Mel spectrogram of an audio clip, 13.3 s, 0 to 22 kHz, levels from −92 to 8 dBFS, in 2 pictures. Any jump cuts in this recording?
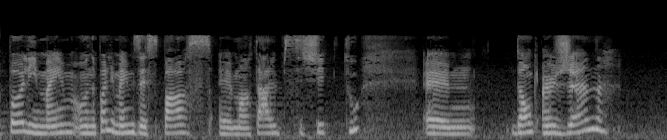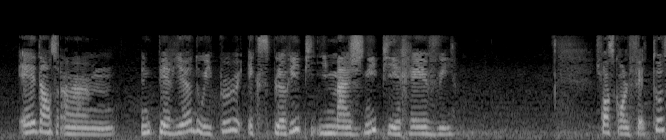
yes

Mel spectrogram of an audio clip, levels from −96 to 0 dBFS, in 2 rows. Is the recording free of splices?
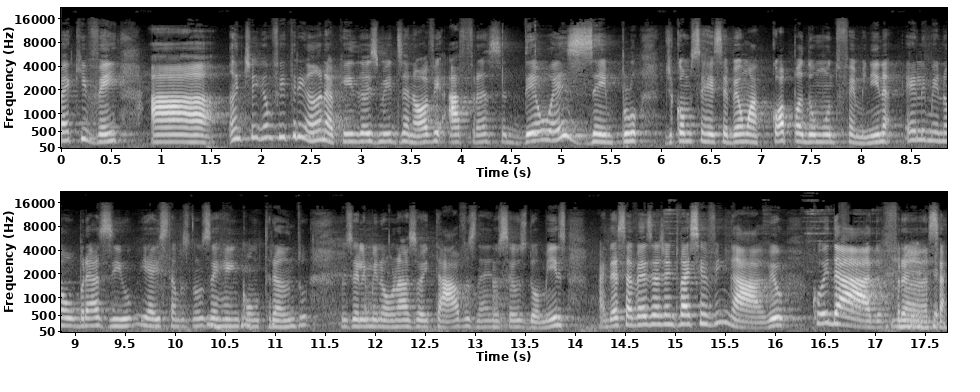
no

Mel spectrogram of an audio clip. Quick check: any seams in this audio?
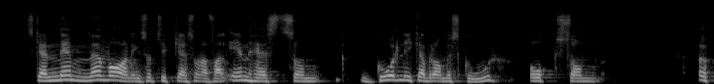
no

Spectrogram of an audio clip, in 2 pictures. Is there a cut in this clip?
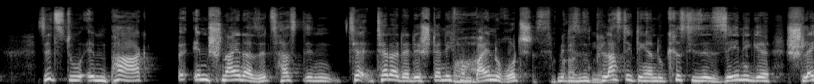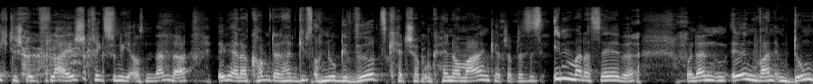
no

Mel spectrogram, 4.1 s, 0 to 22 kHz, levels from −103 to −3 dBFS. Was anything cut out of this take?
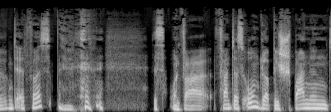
yes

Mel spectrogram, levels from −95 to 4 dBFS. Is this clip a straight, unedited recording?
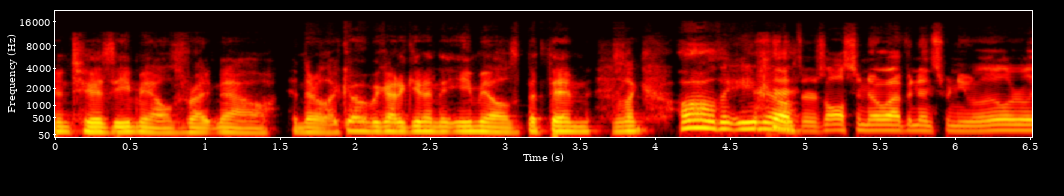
no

